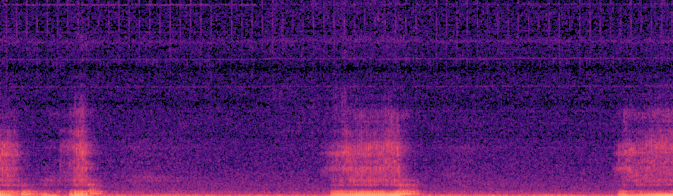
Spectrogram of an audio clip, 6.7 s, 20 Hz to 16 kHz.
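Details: Snoring during sleep, sound-effect/ASMR recording: loud, vibrating, growling snores about three seconds apart, roughly 19 breaths a minute, over soft background noise.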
